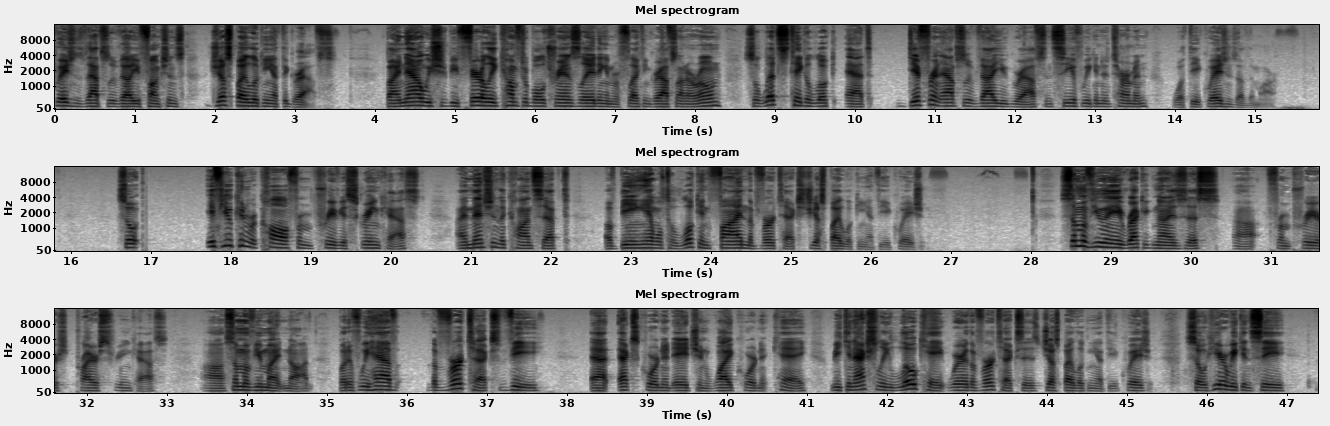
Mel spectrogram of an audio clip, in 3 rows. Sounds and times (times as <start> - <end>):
Speech: 0.0 - 3.6, 4.2 - 15.3, 16.6 - 17.0, 17.7 - 26.7, 28.4 - 37.7, 38.3 - 47.3.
